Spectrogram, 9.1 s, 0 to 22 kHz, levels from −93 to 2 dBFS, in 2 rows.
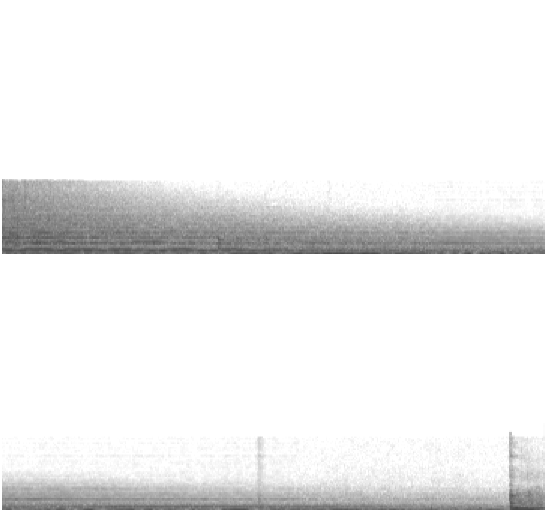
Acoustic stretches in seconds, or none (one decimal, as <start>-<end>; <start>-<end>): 0.0-3.6; 7.0-9.1

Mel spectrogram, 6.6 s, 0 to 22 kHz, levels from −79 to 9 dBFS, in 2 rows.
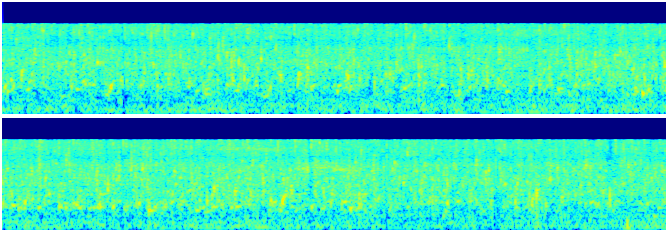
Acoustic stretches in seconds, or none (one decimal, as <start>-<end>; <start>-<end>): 0.0-6.6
